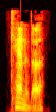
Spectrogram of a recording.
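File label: "Canada", English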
